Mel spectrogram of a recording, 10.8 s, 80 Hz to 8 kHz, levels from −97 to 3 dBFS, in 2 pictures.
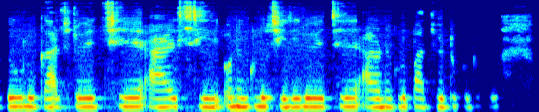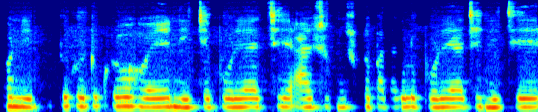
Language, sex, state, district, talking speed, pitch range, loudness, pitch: Bengali, male, West Bengal, Dakshin Dinajpur, 150 wpm, 215-230 Hz, -24 LUFS, 220 Hz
